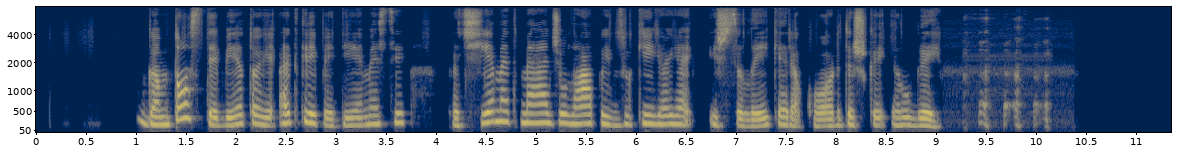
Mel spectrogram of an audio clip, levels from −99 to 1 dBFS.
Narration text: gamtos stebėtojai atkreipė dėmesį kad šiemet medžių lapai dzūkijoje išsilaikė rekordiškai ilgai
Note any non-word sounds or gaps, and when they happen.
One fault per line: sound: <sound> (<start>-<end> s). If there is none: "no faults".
sound: laugh (9.3-10.2 s)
